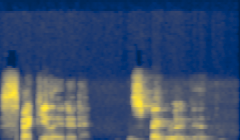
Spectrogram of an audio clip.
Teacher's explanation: Put the stress at the beginning of the word.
